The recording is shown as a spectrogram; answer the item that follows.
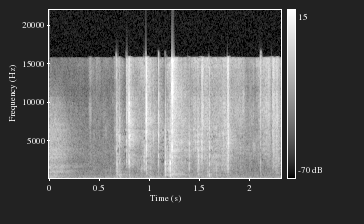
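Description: Plastic packaging being picked open with a fingernail: an irregular run of small clicks and crinkles.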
